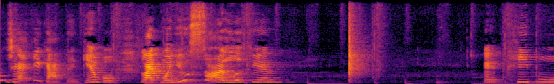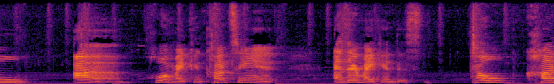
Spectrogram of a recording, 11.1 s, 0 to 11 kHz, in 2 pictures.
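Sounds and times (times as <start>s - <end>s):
finger snap: 3.4s - 3.9s.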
